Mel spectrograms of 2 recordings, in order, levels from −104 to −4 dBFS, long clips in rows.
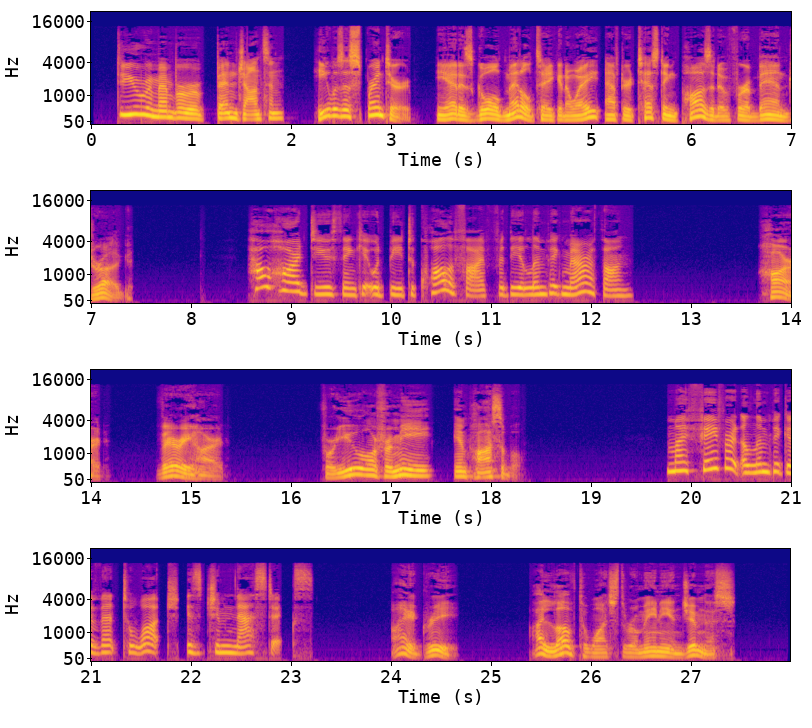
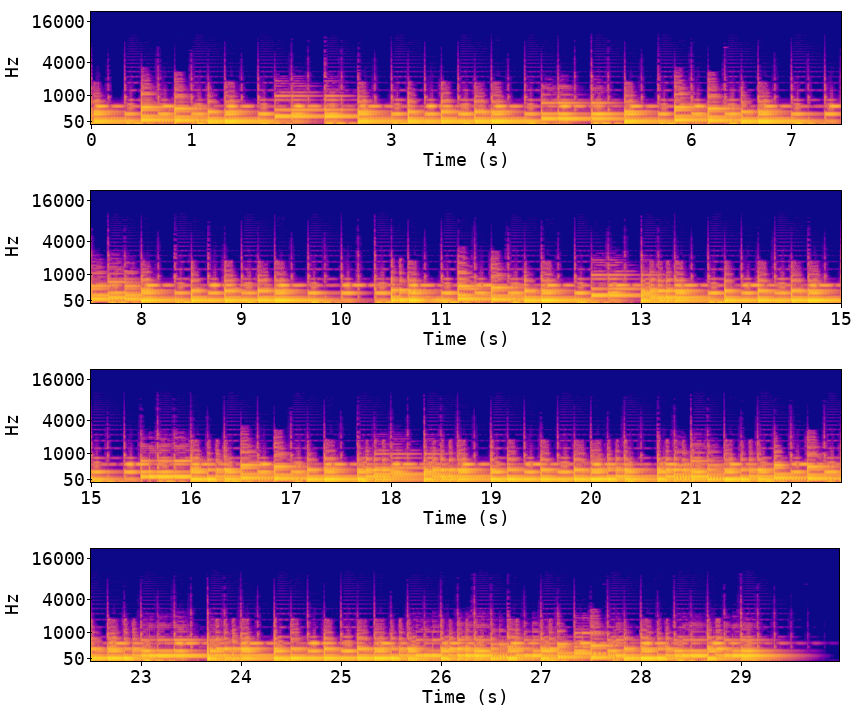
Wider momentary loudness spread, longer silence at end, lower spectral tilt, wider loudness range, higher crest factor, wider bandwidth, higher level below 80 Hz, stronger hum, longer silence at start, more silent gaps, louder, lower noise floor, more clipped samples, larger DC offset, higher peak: first, 10 LU vs 4 LU; about the same, 0.55 s vs 0.5 s; second, -5 dB/octave vs -13 dB/octave; first, 6 LU vs 2 LU; about the same, 16 dB vs 14 dB; first, 14 kHz vs 2.8 kHz; second, -54 dBFS vs -20 dBFS; neither; first, 0.25 s vs 0 s; neither; about the same, -17 LUFS vs -19 LUFS; first, -76 dBFS vs -49 dBFS; neither; neither; about the same, -2 dBFS vs -2 dBFS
